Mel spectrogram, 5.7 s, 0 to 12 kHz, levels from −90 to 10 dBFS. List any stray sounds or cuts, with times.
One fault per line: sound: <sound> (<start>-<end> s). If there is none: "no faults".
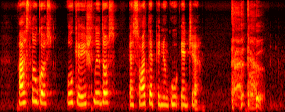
sound: cough (4.6-5.3 s)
